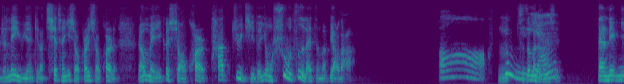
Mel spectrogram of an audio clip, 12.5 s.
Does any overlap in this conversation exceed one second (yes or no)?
yes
